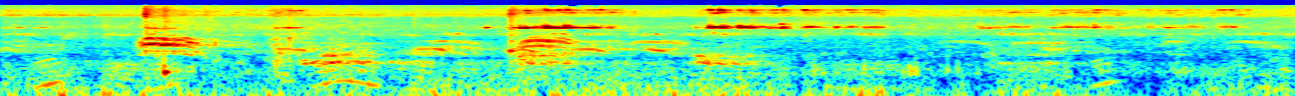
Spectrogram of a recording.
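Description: Birds calling: a series of short harsh calls, most of them in the first four seconds.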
